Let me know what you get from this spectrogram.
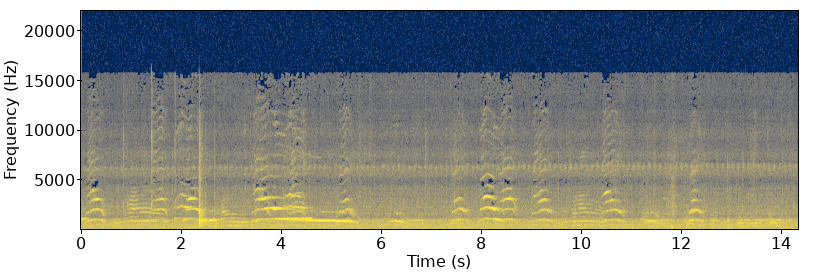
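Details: Kittens kept as village pets meowing over and over, thin high mews that rise and fall, coming in quick clustered bursts several times a second, with a steady low hum underneath.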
